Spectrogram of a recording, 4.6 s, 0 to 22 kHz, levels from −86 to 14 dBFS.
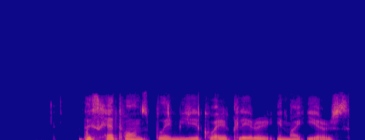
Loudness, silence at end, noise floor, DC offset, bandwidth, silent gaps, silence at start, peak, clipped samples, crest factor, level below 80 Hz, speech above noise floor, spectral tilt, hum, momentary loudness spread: -30 LUFS; 0.2 s; -86 dBFS; under 0.1%; 7.6 kHz; none; 1 s; -10 dBFS; under 0.1%; 20 dB; -56 dBFS; 56 dB; -5 dB/octave; none; 6 LU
